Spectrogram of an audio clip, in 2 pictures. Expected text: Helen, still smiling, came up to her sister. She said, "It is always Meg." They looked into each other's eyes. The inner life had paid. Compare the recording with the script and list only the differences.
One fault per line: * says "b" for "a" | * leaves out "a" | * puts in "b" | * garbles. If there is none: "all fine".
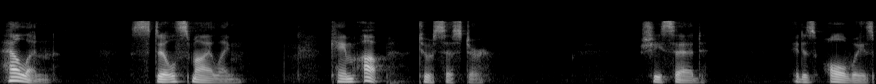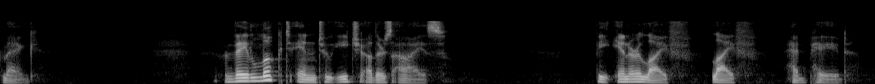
* leaves out "her"
* puts in "life"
